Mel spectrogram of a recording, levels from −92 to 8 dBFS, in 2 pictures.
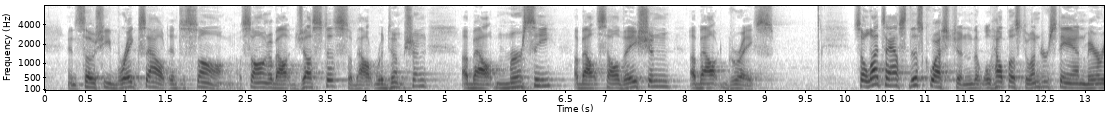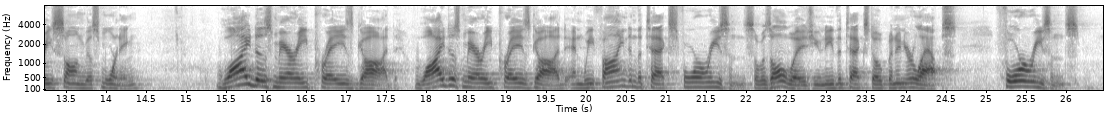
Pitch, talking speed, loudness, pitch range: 150 Hz, 145 wpm, -25 LUFS, 140-185 Hz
